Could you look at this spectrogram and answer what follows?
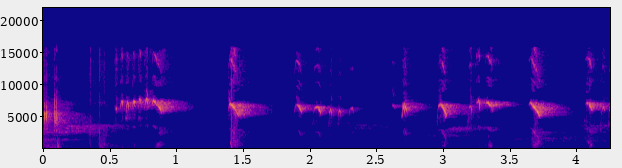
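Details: White-rumped shama calls for luring other birds: a scratchy twittering opening, then a steady string of sharp, high whistled chirps about every quarter to half second.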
